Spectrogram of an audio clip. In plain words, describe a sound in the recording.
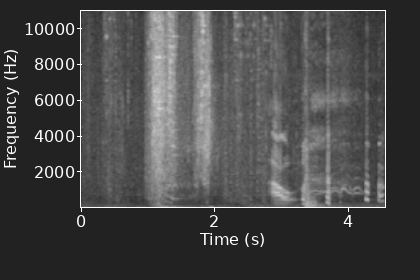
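Heavy blades slash and thud into flesh.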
